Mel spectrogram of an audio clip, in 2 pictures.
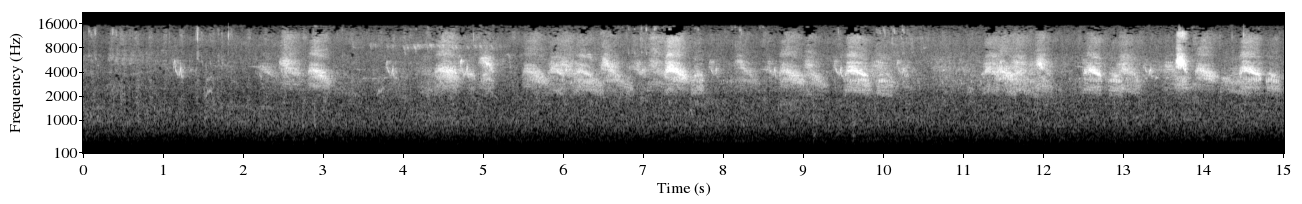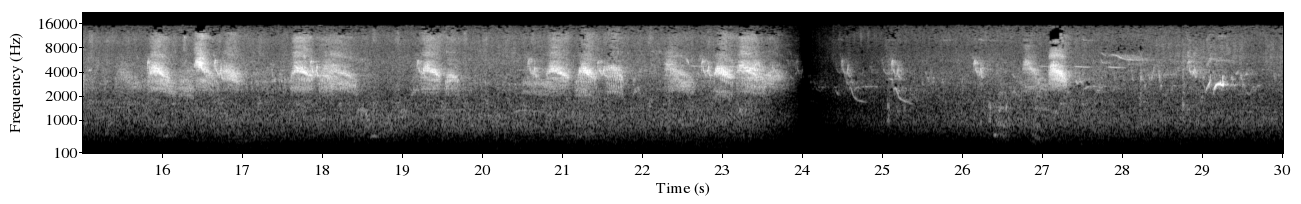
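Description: Many songbirds chirping and calling in quick, overlapping phrases over a steady background hiss. About four-fifths of the way through, the sound cuts out for a moment and comes back fainter.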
